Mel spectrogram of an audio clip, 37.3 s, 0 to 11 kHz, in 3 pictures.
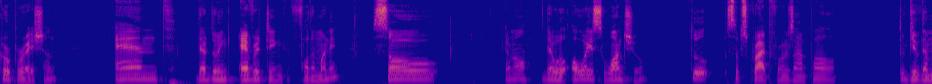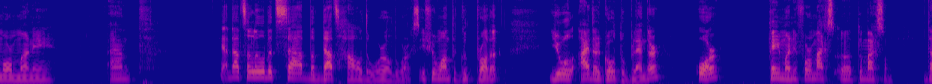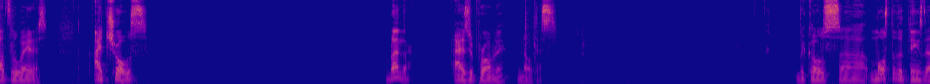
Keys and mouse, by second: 6.1 g, 8.8 right click, 9.1-10.2 drag, 10.2-12.3 ctrl+alt+right drag, 12.3 click, 12.4 alt+right click, 13.3-37.2 drag, 24.7 ctrl+space, 31.7 ctrl+space.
